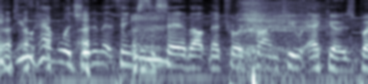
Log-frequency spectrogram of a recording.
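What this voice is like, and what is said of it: Usual voice. Nothing is said of it.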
